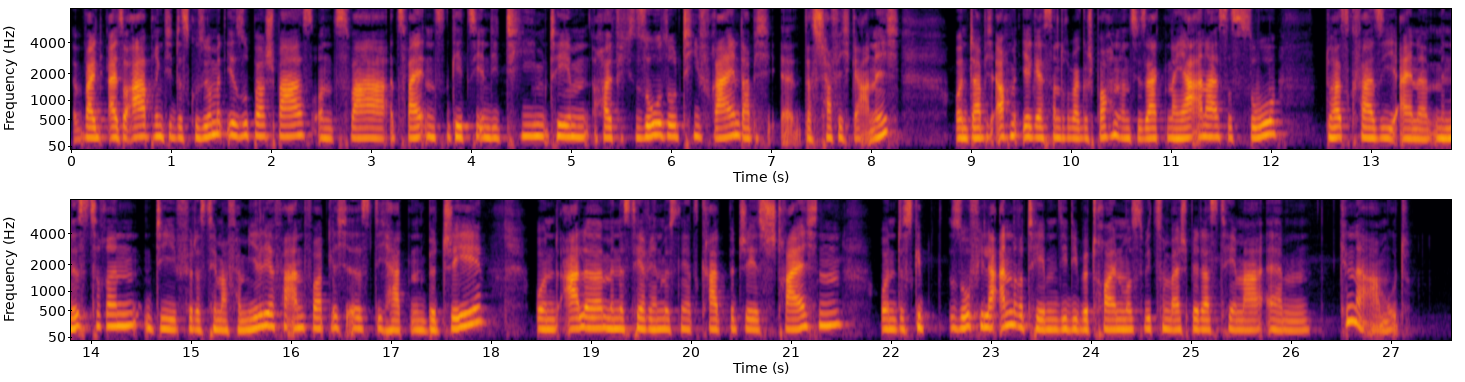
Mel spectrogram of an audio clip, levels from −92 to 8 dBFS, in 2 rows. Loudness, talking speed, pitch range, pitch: -20 LUFS, 200 wpm, 165-195 Hz, 175 Hz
